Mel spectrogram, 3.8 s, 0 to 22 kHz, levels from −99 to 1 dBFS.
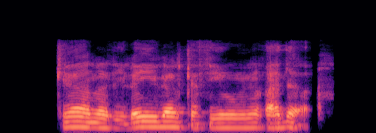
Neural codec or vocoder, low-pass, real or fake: codec, 44.1 kHz, 7.8 kbps, Pupu-Codec; 7.2 kHz; fake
